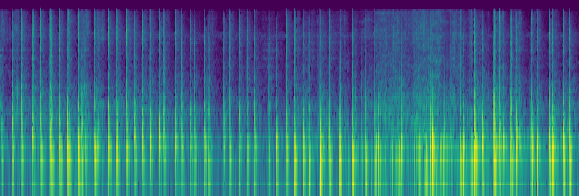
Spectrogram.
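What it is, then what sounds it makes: Metal cookie tin lid. Fingernails tap rapidly across the printed metal lid of a large, round, closed metal butter cookie tin. About forty quick, separate taps sound dry and clicky with a hollow, mid-low body and almost no ring. The rhythm is steady, with some taps landing harder than others.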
